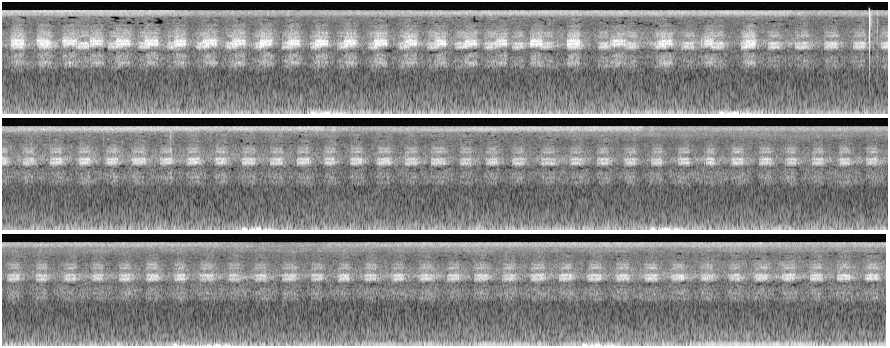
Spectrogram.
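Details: Cicada chorus outdoors, a continuous high buzzing with fast pulses, accompanied by an intermittent low hum and a single sharp click partway through.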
